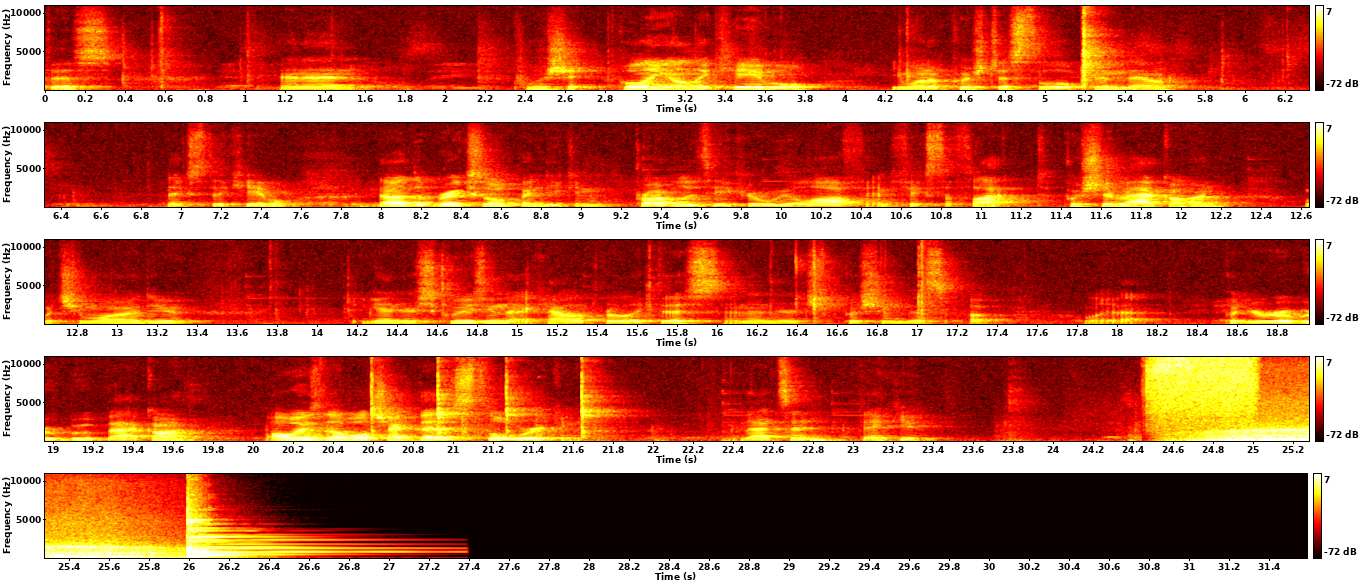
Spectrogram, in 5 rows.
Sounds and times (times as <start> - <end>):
Speech: 0.0 - 13.4, 14.2 - 23.5.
